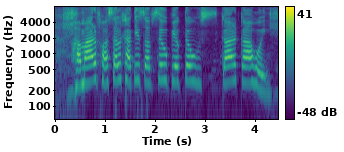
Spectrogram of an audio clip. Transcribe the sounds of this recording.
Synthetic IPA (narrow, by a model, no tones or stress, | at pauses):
həmaɾpʰəsəlkʰat̪iɾsəbseupjoɡ̚t̪əuskaɾkaɦoj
